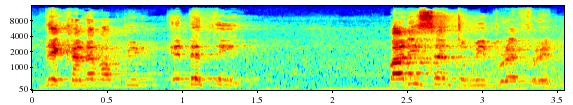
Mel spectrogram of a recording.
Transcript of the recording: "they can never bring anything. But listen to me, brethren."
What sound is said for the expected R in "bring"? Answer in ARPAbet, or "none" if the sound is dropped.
none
